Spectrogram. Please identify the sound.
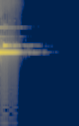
GASP UI Confirm
Sound FX for signaling a correct selection or confirmation.
Confirm, FX, Interact, UI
